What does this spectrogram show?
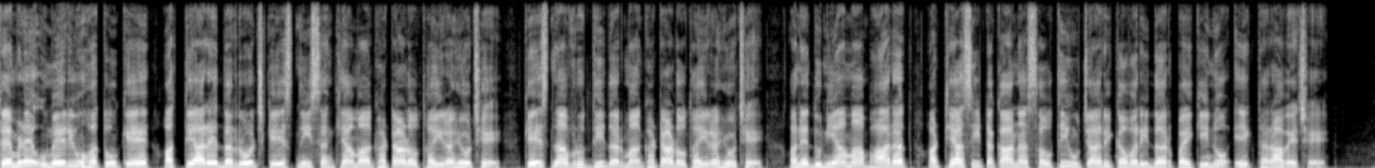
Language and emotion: Gujarati, neutral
